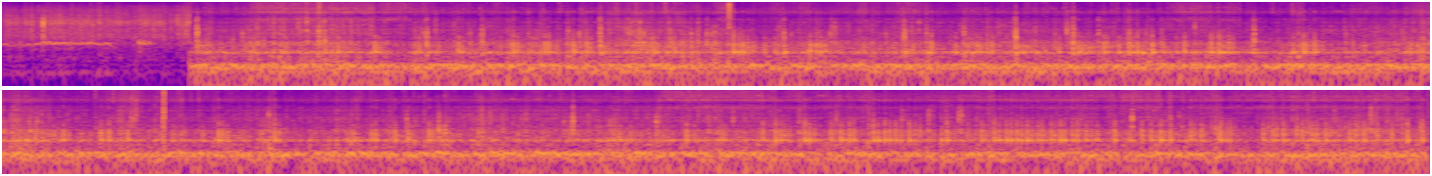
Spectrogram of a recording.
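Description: Mountain bike ride heard from a camera on the front fork: from about two seconds in, a loud, steady rumble of tyre and wind noise with a constant hum, and scattered rattling clicks from the bike over the frozen ground.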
